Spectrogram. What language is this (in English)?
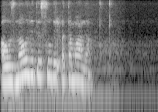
Russian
